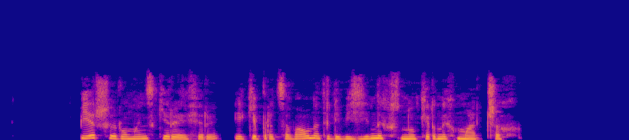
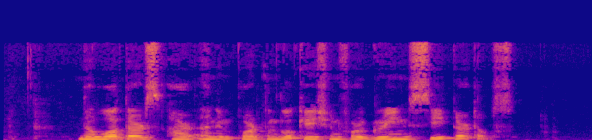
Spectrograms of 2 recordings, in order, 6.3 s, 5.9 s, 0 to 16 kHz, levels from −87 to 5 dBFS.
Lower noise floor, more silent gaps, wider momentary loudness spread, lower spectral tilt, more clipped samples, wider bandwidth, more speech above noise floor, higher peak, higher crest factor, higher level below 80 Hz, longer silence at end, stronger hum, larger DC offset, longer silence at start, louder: first, under -90 dBFS vs -63 dBFS; first, 2.21-2.33 s, 4.83-4.87 s vs none; about the same, 7 LU vs 9 LU; about the same, -5.5 dB/octave vs -5.5 dB/octave; neither; second, 7.8 kHz vs 11.5 kHz; first, over 69 dB vs 41 dB; about the same, -6 dBFS vs -6 dBFS; about the same, 16 dB vs 16 dB; about the same, -64 dBFS vs -62 dBFS; first, 1.15 s vs 0.8 s; neither; neither; about the same, 0.8 s vs 0.8 s; about the same, -22 LUFS vs -22 LUFS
